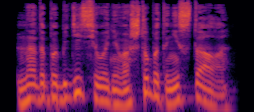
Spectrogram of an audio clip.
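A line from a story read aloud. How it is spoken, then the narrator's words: Plain. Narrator (Russian): сказал я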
